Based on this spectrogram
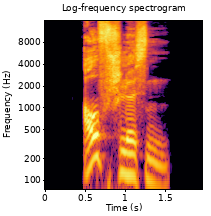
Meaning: dative plural of Aufschluss
- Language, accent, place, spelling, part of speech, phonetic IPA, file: German, Germany, Berlin, Aufschlüssen, noun, [ˈaʊ̯fˌʃlʏsn̩], De-Aufschlüssen.ogg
